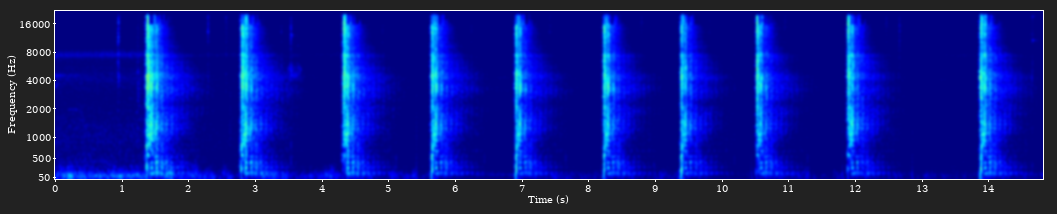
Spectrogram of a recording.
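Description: Pistol shots fired one at a time during an IPSC warm-up drill at about seven meters, ten sharp, loud reports spaced roughly a second apart, each ringing out in a short echo, with no talking.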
